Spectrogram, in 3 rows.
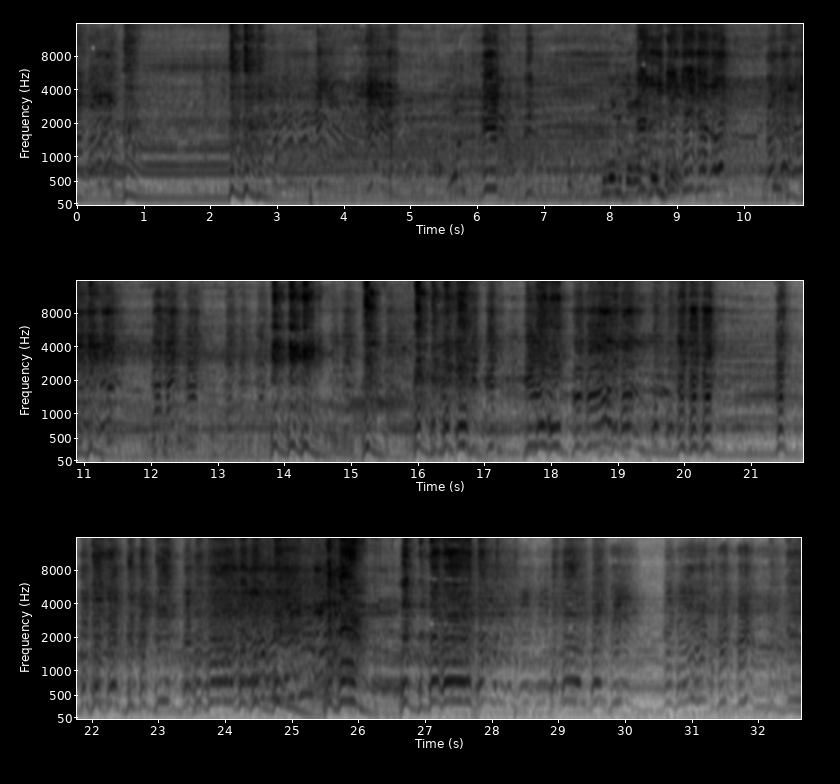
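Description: Small glow-fuel engines of 1/8-scale nitro RC buggies running, their high whine rising and falling over and over with the throttle as the cars drive.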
